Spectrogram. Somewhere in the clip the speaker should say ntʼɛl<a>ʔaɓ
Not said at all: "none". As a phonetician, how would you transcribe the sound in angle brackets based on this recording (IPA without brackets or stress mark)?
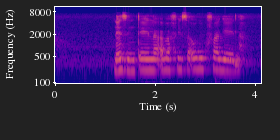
a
